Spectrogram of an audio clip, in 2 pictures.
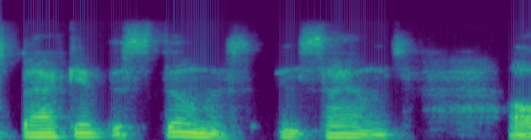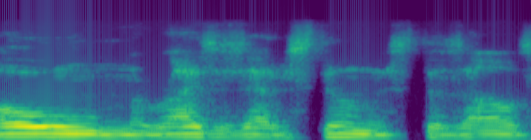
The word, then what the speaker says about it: Om: And in fact, Om is comprised of 4 syllables or 4 sounds. One is not a sound, it's silence. The Ah, the U, the M, and then the silence.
